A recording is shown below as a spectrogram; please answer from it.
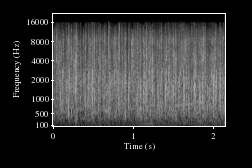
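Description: Crowd applauding steadily, many hands clapping at once.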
